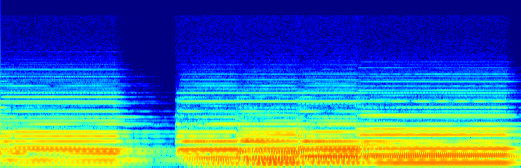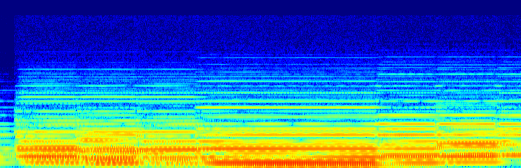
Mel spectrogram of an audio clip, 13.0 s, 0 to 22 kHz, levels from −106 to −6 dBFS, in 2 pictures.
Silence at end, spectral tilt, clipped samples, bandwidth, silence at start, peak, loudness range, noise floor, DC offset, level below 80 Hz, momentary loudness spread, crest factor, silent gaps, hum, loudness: 0 s; -11 dB/octave; under 0.1%; 5 kHz; 0 s; -14 dBFS; 4 LU; -49 dBFS; under 0.1%; -38 dBFS; 7 LU; 14 dB; none; none; -28 LUFS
